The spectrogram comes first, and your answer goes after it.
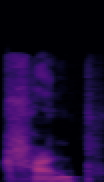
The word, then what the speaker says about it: De Kuip: And the Kuip in Rotterdam?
